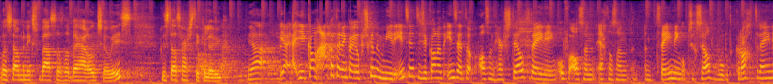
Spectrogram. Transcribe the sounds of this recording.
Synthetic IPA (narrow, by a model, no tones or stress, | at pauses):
ʋɔsawmənɪksfərbaːzəndɔtdɔt̚bɛjɦaːɾoːksowɪs | d̥øsdɔtɪshɑrstɪkəløɥk | jajajəkɑnʔaːkəltrenɪŋkɑnjəɔpfə̥rsχɪlˠəndəmaniːɾənɪnzɛtəndsjəkɑnətɪnzɛtəɑlˠsənɦɛɹstɛlˠtreːnɪŋʔɔfɑ̰lˠsənɛxtɑlˠsən | əntreːnɪŋɔpsɪxsɛlˠfbəfoːrbɪlˠtkrɑxtreːnɪ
